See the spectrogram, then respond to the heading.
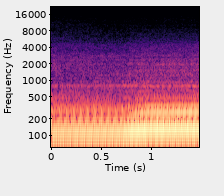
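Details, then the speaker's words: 5.3 LS-swapped vehicle with a 4L60 automatic, on a test drive after the fuse box was rewired to power the transmission solenoids: a steady V8 drone under throttle, then the note drops to a new pitch; normal upshift. "Here, give it some more gas so you can hear it. Noise change, it shifts."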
